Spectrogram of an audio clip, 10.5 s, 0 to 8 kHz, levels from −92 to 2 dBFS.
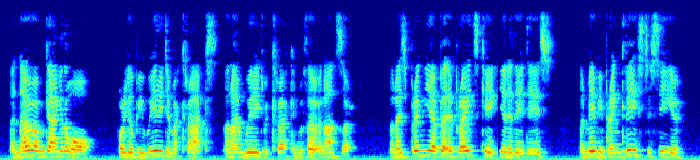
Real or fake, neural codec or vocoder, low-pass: real; none; 7.2 kHz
